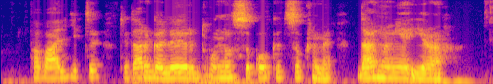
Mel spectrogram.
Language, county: Lithuanian, Marijampolė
